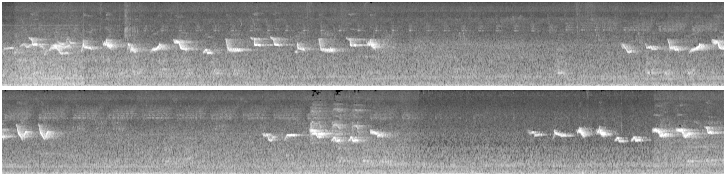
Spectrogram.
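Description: A songbird singing in runs of quick, sharp chirping notes, four runs of a few seconds each with pauses between, over a low steady background rumble.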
